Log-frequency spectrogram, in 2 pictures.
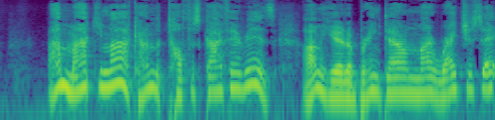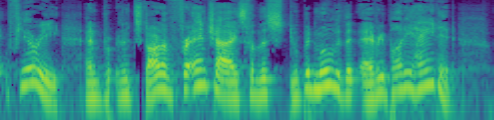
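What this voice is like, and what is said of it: Imitates another person's voice, badly. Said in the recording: “doing a bad Marky Mark impression.”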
